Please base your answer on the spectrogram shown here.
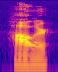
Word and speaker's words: holler: the back in the hollow. They sold the meat. No. Say it right. Holler.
